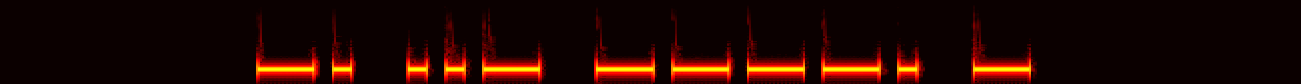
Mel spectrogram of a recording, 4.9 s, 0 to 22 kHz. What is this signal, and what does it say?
Morse code, heard as a keyed tone, about 17 wpm, 700 Hz. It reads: NU9T
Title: USA Call Signs - 4 Characters - Repeated 2x - 17wpm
